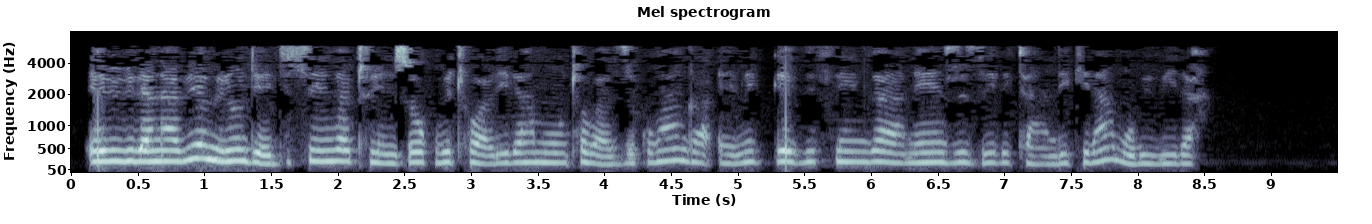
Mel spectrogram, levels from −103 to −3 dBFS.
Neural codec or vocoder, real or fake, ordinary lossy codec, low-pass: codec, 44.1 kHz, 7.8 kbps, DAC; fake; MP3, 24 kbps; 7.2 kHz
